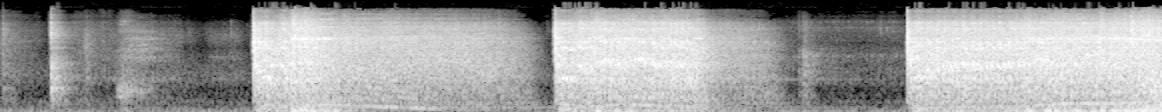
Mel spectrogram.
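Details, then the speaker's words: Newly installed engine in a race chassis with header off, first fire-up on brand-new fuel lines: catches loud and rough three times, each run dying within seconds; suspected fuel not yet primed, pump then seen returning fuel. "that sounds weird with that header off there it's got to be the fuel it's got to be just not primed up yet"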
